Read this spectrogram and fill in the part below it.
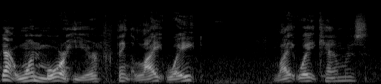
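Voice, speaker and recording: A man, speaking casually outdoors under a shade tree into a camera-mounted shotgun mic, explaining fishing-video gear in a relaxed, rambling way. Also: a little high, unhurried, noisy background. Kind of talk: casual gear advice vlog.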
